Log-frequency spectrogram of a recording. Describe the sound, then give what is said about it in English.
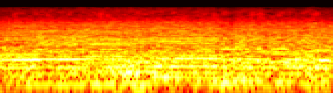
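The engine of a Toyota Camry NASCAR race car gives a loud, continuous drone with a steady whining tone running through it, and its pitch stays even without clear revving. “This is a Camry. This is a Camry on NASCAR.”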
